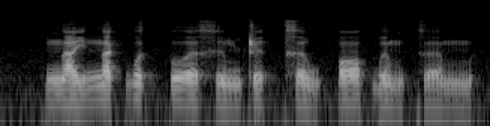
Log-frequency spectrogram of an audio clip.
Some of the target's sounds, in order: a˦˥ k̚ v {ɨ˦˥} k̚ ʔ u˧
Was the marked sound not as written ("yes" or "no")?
yes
